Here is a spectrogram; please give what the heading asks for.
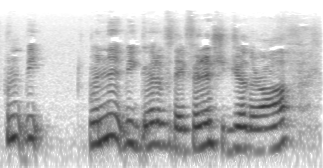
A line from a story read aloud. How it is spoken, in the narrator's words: Ron muttered into Harry's ear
